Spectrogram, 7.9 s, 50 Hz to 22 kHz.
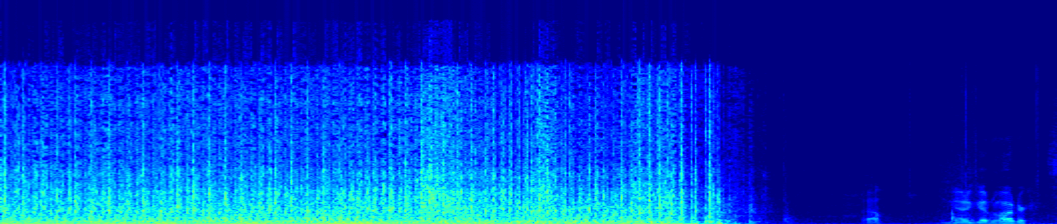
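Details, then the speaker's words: Junkyard 1961 Chrysler V8 with loose exhaust manifolds and no exhaust: loud, lumpy, uneven chuffing idle, probably running on about six cylinders; no bad mechanical noises or smoke. "Yeah, it's running on like six probably. >> Yeah. Manifolds are loose, too. So, that's kind of why it sounds so poor."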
